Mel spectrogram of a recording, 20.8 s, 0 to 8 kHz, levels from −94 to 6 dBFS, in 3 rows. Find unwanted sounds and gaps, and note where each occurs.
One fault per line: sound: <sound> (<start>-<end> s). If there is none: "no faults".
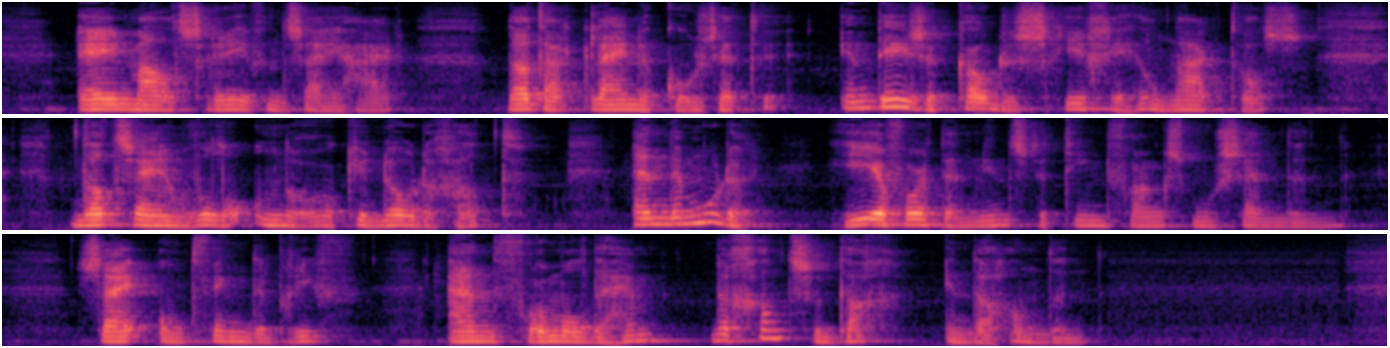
no faults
